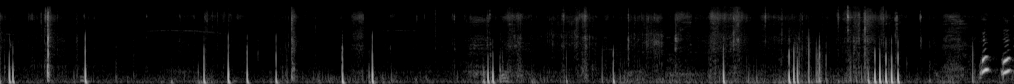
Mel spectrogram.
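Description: A knife cutting and chopping a fish on banana leaves laid on the ground, heard as irregular sharp knocks and taps, with a quick run of strokes near the end.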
